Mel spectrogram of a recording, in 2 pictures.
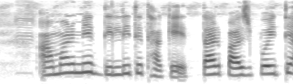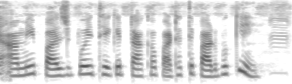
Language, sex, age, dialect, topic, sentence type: Bengali, female, 25-30, Northern/Varendri, banking, question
